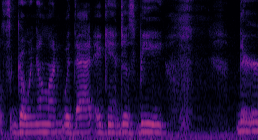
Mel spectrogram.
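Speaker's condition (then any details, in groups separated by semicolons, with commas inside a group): Brain injury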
